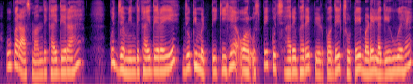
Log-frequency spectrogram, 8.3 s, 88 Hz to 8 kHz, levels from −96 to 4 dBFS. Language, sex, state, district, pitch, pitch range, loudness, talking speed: Hindi, female, Bihar, Purnia, 185 Hz, 170-210 Hz, -16 LUFS, 205 wpm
